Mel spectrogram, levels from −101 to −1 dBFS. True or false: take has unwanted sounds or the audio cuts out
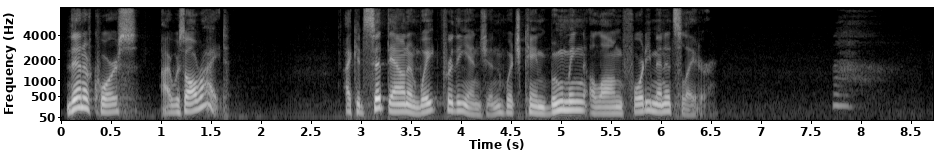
true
